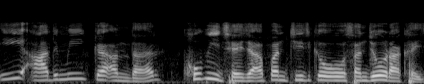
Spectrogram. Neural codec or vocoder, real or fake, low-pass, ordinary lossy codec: none; real; 7.2 kHz; AAC, 48 kbps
